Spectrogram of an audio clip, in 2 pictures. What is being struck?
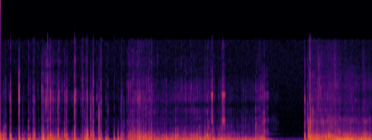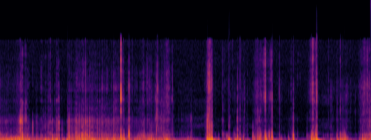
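Beeswax-coated cotton wrap held over a microphone.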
